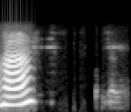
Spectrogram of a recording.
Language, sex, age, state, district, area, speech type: Maithili, female, 60+, Bihar, Muzaffarpur, rural, conversation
